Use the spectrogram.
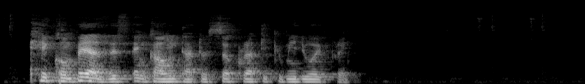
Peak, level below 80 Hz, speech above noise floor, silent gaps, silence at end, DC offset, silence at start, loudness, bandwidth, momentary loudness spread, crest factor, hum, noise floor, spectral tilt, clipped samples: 0 dBFS; -56 dBFS; 51 dB; none; 2.35 s; under 0.1%; 0.3 s; -21 LUFS; 10.5 kHz; 17 LU; 22 dB; none; -71 dBFS; -7 dB/octave; under 0.1%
